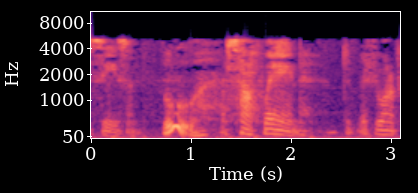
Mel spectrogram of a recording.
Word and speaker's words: Samhain: From the week before Halloween to the 15th or so of November, they're doing their Halloween Samhain season. Ooh. Or Samhain, if you want to pronounce it properly. Samhain.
